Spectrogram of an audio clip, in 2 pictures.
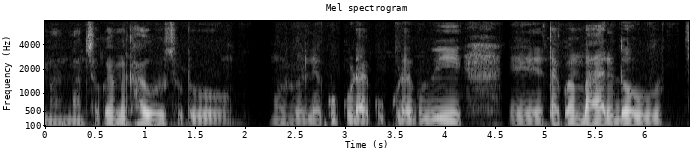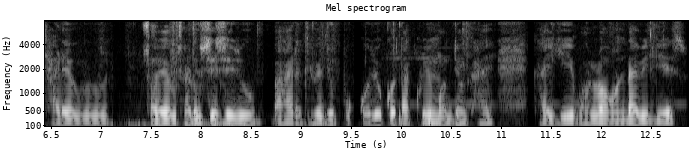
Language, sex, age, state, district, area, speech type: Odia, male, 18-30, Odisha, Jagatsinghpur, rural, spontaneous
